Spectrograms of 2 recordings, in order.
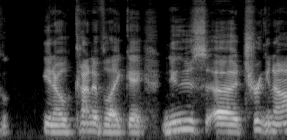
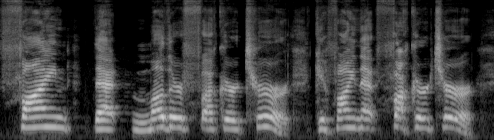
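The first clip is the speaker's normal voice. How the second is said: mock screaming, higher pitch, slower; 5 semitones higher than usual. Recounting news editors on two-way radios, imitating editors screaming. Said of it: "and they're screaming".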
